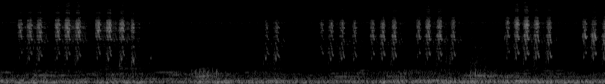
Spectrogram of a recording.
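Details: Myna calling in a series of grating, pulsed chatter bursts about half a second long, separated by brief pauses, with a low constant hum underneath.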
